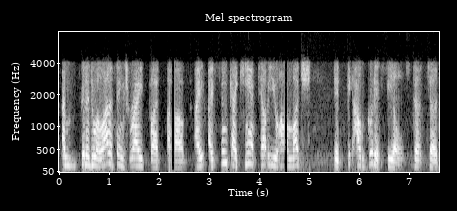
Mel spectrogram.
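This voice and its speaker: Halting man on thin phone-like line. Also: fairly high pitch, breathy edge, dry recording. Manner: halting, repeating words. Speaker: advertisement testimonial giver. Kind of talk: conversational testimonial.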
